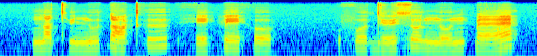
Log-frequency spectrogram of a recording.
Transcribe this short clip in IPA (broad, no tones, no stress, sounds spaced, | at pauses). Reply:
n ɑ tʰ y n u ɗ ɑ kʰ ɯ | h e k͡p e h o | f o d ø s o l n o n k͡p æ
